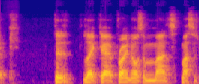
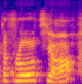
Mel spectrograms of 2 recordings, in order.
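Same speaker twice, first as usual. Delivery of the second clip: much higher, squeaky imitation of the interviewee; Teddy Herman impression; 3 dB louder, slower than usual. Mimicking the guest for the podcast hosts, squeaky high voice. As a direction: pitch way up to mimic him. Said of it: "put my voice like him".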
